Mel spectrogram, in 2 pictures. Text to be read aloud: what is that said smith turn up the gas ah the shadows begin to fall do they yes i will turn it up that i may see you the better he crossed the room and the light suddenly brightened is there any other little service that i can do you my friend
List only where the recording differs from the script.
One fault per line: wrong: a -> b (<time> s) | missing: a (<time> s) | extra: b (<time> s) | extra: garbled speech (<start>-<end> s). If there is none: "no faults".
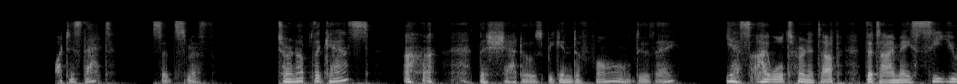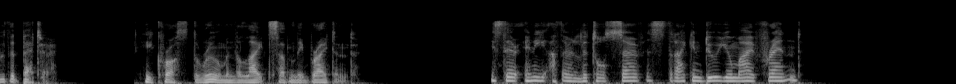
no faults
